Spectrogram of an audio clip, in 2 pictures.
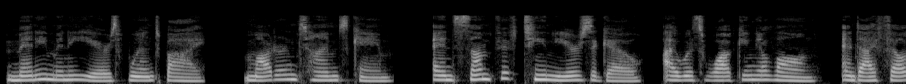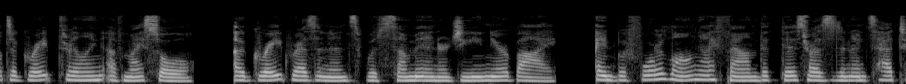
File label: substitute voice rate slow pitch medium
